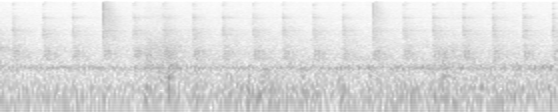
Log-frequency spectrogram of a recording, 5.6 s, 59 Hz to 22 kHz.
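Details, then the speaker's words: NSG 438 ESD test gun doing ISO 10605 contact discharge at 8 kV on an automotive module: sharp even clicks about three per second over a quiet room; gun discharging steadily, device handles 8 kV as well as 4 kV, unaffected. "You can hear it clicking, right? There's nothing happening."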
